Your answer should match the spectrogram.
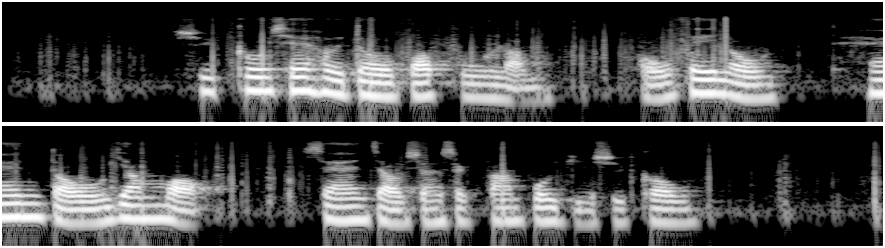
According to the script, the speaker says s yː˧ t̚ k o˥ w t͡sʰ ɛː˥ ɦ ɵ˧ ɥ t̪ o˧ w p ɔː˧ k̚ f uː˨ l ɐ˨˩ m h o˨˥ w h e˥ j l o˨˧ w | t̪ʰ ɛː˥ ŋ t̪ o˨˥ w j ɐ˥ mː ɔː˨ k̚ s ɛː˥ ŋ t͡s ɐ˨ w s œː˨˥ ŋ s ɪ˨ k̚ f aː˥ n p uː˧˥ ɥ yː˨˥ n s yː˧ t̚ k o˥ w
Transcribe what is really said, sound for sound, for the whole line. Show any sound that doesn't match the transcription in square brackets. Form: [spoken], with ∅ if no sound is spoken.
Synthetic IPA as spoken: s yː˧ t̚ k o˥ w t͡sʰ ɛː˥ ɦ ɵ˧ ɥ t̪ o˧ w p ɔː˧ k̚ f uː˨ l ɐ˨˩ m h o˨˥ w [f] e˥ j l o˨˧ w | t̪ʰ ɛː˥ ŋ t̪ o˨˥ w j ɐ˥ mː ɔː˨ k̚ s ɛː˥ ŋ t͡s ɐ˨ w s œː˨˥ ŋ s ɪ˨ k̚ f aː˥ n p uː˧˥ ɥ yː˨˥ n s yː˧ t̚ k o˥ w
